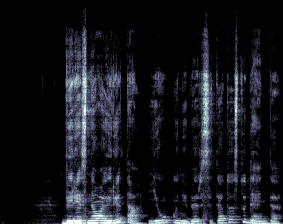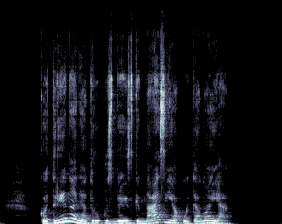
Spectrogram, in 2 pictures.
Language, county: Lithuanian, Panevėžys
